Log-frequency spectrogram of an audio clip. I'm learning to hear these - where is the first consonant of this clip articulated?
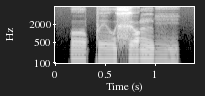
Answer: lips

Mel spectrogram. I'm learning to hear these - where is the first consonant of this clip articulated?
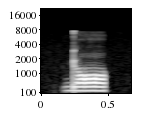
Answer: retroflex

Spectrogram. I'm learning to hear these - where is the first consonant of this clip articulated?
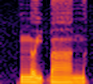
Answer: tongue tip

